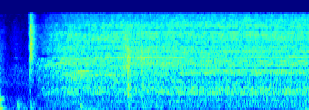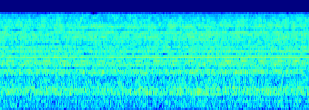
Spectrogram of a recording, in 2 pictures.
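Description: Craft embossing heat gun switched on with a click, its fan then running with a steady whoosh and a faint high whine as it warms up before melting embossing powder.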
